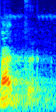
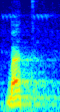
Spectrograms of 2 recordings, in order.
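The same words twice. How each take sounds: First: The final t ends with an echoing bounce. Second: The final t ends cleanly without a bounce. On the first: The speaker calls it wrong. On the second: The speaker calls it right.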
